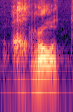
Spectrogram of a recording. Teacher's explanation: groot in Dutch, where the G is softened to a guttural ch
